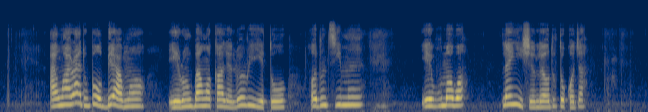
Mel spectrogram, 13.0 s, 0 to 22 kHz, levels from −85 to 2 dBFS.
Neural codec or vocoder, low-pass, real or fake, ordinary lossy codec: codec, 24 kHz, 0.9 kbps, WavTokenizer, medium speech release version 1; 10.8 kHz; fake; MP3, 96 kbps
